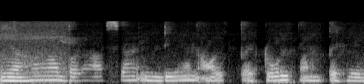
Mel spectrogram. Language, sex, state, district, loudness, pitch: Hindi, female, Chhattisgarh, Rajnandgaon, -15 LUFS, 170 Hz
